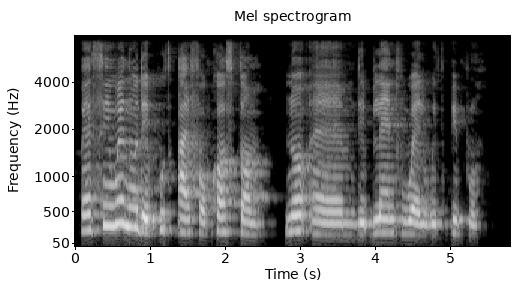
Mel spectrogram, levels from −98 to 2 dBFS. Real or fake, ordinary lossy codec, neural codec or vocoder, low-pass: real; none; none; 7.2 kHz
